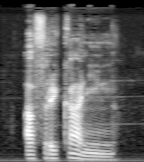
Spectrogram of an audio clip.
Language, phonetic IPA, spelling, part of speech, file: Polish, [ˌafrɨˈkãɲĩn], Afrykanin, noun, Pl-Afrykanin.ogg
